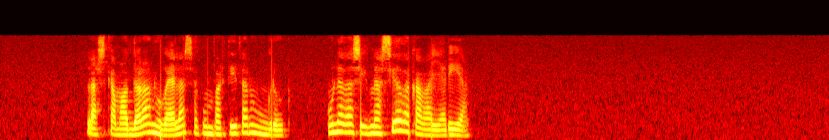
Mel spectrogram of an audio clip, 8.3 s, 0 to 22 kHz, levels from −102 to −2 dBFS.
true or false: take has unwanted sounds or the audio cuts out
false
